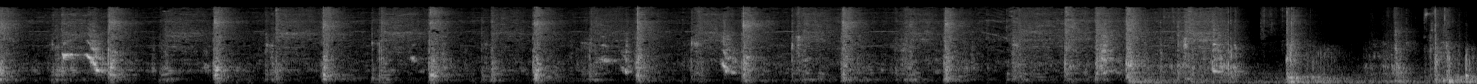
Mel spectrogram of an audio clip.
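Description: Plastic water bottles and caps clicking and knocking as they are handled and capped, sharp clicks coming roughly once a second. A low rumble comes in near the end.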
